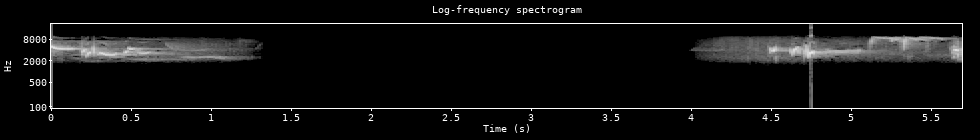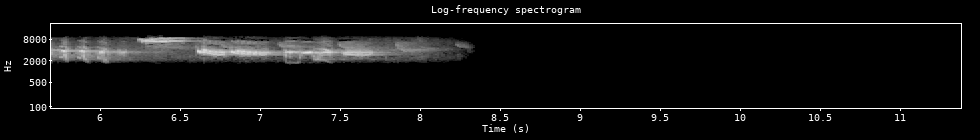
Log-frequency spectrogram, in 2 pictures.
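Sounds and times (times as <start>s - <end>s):
European robin song: 0.0s - 1.3s, 4.2s - 8.3s.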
